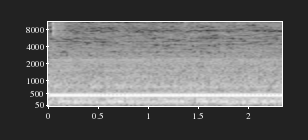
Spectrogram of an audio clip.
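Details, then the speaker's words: Lenovo Legion 5 17ARH05H laptop (GTX 1660 Ti, 144 Hz) under GPU load to spin up the fans: thin, constant mid-pitched whine over quiet fan hush – cooling fan ultrasonic whine, cause not pinned down. "кулер отчетливо но это и слышно и чувствуется теперь будем слушать этот ультразвук"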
